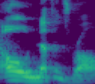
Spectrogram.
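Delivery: mock breezy tone, pointed, passive-aggressive, with an edge. Imitating the receiver A J Brown: A J Brown passive-aggressive impression. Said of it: "few traits I dislike more than passive aggression".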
